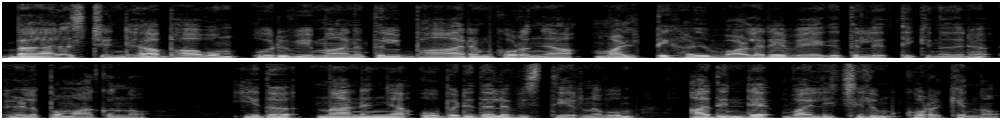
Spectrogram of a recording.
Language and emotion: Malayalam, neutral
